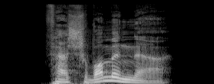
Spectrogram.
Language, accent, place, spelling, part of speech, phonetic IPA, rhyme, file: German, Germany, Berlin, verschwommener, adjective, [fɛɐ̯ˈʃvɔmənɐ], -ɔmənɐ, De-verschwommener.ogg
- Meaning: 1. comparative degree of verschwommen 2. inflection of verschwommen: strong/mixed nominative masculine singular 3. inflection of verschwommen: strong genitive/dative feminine singular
